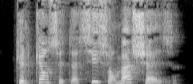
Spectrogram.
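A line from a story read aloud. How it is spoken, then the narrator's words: Deep gruff bear growl. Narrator (French): gronda papa ours de sa grosse voix bourrue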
